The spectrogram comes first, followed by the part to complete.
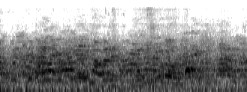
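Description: Children chattering and calling out over one another, many high voices overlapping at once.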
